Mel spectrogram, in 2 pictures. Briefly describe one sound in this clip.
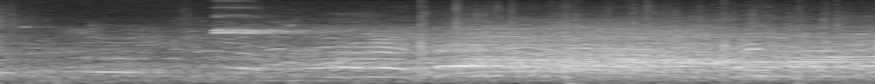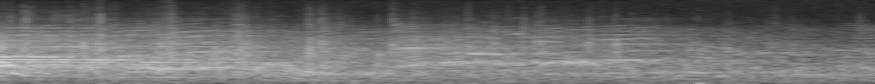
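A large crowd cheers and shouts in an echoing gym.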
